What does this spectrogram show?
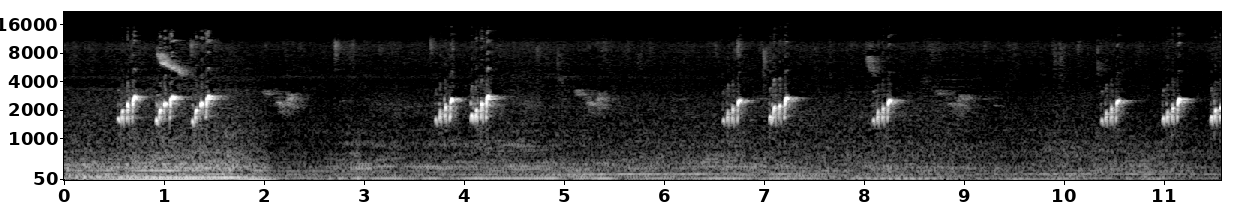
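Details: Ruby-throated bulbul singing as a lure for other birds: short clusters of two or three sharp, rising whistled notes repeated every couple of seconds, with softer answering chirps and a low rumble at the start.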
